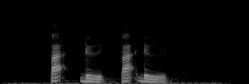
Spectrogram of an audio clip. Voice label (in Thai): "ปะดืด ๆ", ภาษาโคราช; (ปะดืดปะดืด) หายใจถี่คล้ายจะสิ้นใจ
